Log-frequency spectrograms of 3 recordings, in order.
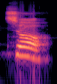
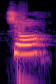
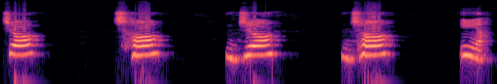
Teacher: जो आपका जीभ है वो आपके दांत के ऊपर आपके तालू में जाके चिपकता है। आप लोग बोल के देखिए, च तालू में जाके चिपक रहा है आपका जीभ।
